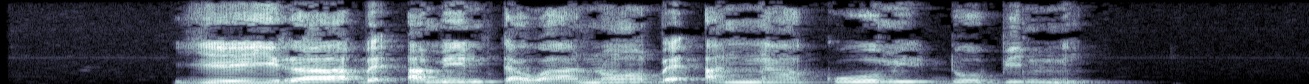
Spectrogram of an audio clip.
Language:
Borgu Fulfulde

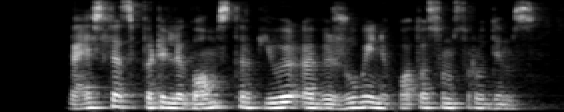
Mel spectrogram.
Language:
Lithuanian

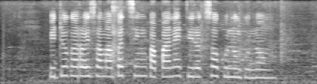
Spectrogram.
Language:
Javanese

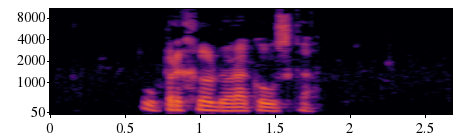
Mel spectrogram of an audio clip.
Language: Czech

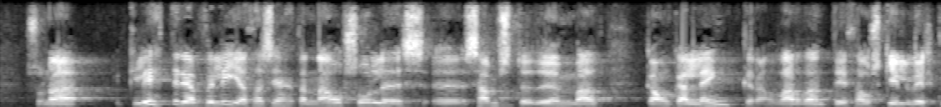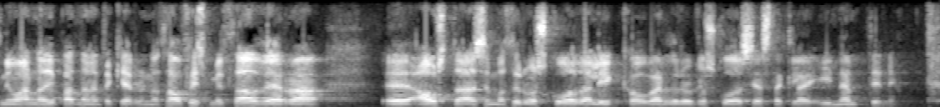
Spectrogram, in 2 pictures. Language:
Icelandic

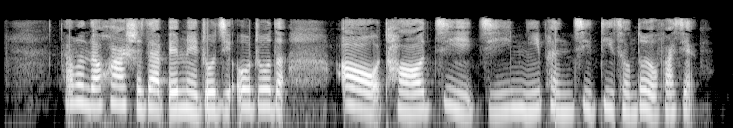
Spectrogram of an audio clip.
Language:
Chinese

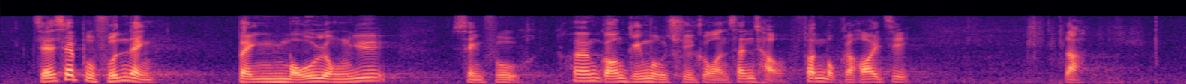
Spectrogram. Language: Cantonese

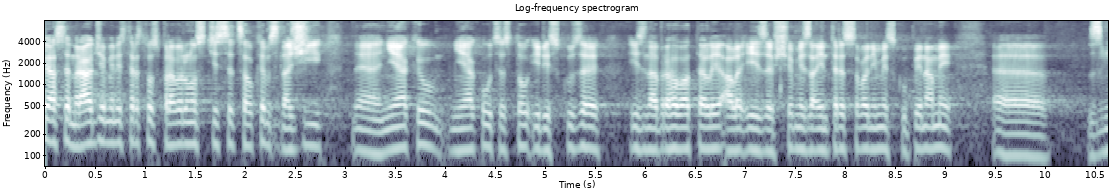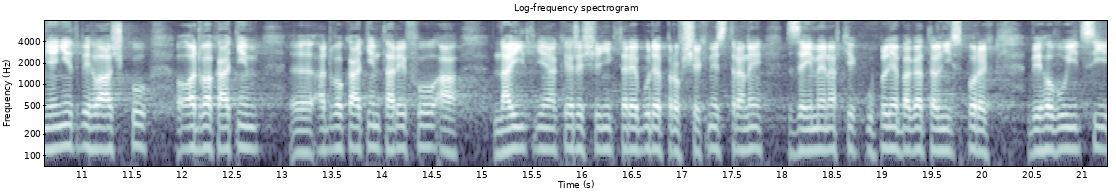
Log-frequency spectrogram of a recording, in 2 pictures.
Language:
Czech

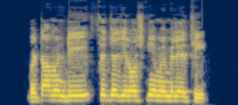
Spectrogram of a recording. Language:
Sindhi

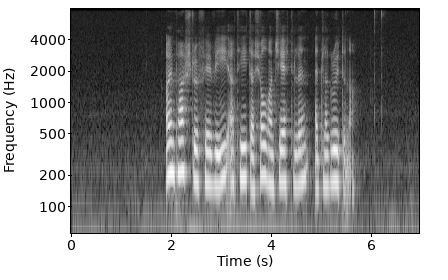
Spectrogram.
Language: Faroese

